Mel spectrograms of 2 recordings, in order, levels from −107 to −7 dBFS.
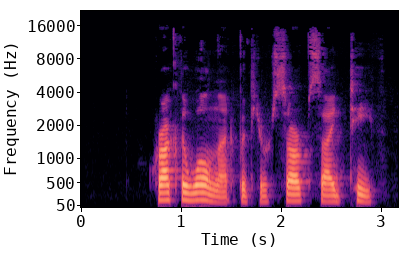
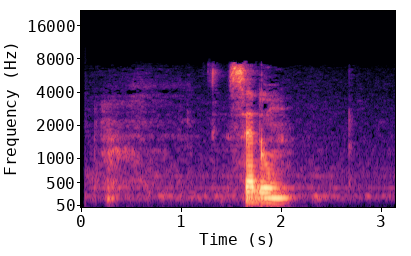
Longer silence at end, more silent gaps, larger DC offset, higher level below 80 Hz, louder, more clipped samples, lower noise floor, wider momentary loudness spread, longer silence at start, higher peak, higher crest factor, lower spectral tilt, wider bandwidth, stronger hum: second, 0.3 s vs 1.05 s; neither; neither; second, -78 dBFS vs -58 dBFS; second, -30 LUFS vs -19 LUFS; neither; first, under -90 dBFS vs -57 dBFS; second, 11 LU vs 27 LU; first, 0.75 s vs 0.25 s; second, -10 dBFS vs -2 dBFS; about the same, 22 dB vs 20 dB; first, -6.5 dB/octave vs -5 dB/octave; first, 15 kHz vs 7.8 kHz; neither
